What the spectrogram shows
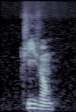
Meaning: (verb) present participle of cliver; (adjective) divisive
- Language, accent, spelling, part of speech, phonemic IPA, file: French, France, clivant, verb / adjective, /kli.vɑ̃/, LL-Q150 (fra)-clivant.wav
